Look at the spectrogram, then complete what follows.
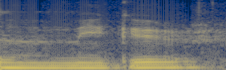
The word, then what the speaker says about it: Megir: introduce you to it it's a Meer I think that's how you pronounce it it's Meer automatic it's made in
